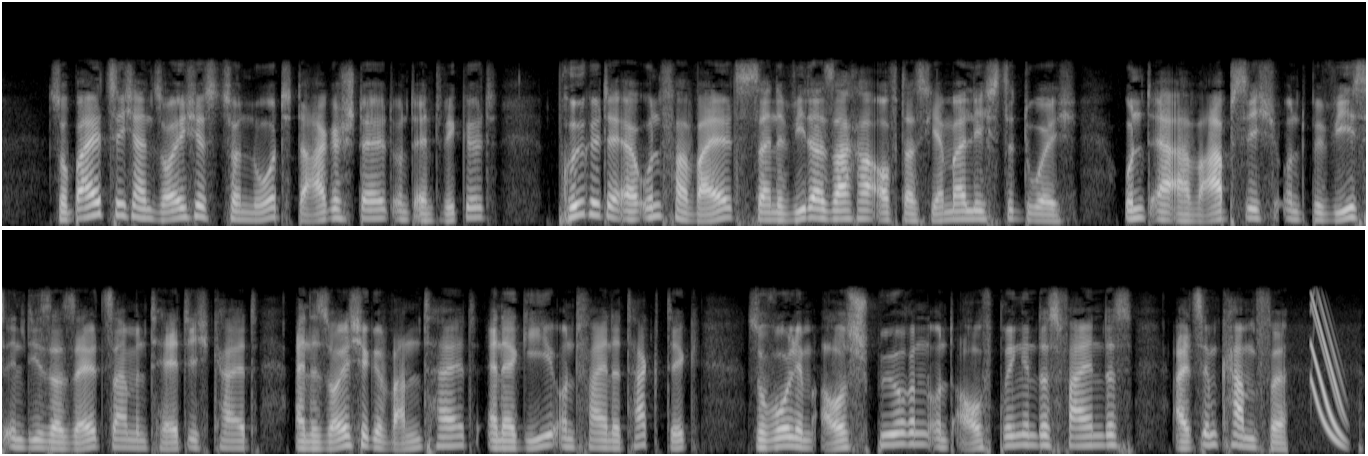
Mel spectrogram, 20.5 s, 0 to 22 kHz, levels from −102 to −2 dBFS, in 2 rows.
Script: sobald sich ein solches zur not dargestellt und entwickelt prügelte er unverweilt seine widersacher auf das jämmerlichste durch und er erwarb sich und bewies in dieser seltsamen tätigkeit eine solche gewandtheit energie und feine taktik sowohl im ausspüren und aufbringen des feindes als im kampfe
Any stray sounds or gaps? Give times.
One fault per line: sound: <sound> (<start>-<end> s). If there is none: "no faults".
sound: chirp (20.0-20.3 s)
